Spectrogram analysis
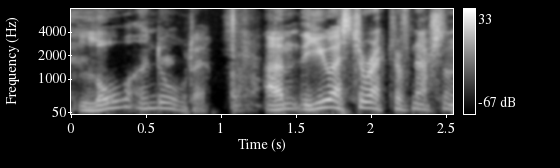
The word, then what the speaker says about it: Law and Order: a little bit on my favorite American mispronunciation, Law and Order. My father used to absolutely go nuts about that. He said there's no N in the middle of Laura. Who's Laura? So Law and Order.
